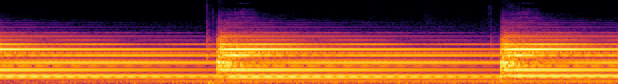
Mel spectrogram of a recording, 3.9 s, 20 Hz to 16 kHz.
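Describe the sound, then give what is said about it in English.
A large church bell rung to mark Phillies designated hitter Bryce Harper's return to the lineup rings out twice, each stroke about two seconds apart, with a sharp clang followed by a long, sustained humming resonance that carries between strikes. “We're going to ring the bell for the return of MV3.”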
